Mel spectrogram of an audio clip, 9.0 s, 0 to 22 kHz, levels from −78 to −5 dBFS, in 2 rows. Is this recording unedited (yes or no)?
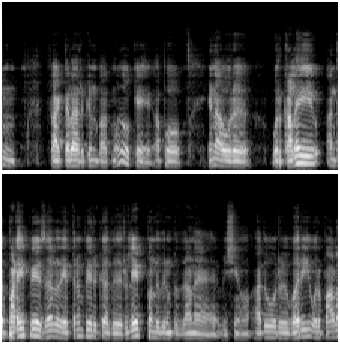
yes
